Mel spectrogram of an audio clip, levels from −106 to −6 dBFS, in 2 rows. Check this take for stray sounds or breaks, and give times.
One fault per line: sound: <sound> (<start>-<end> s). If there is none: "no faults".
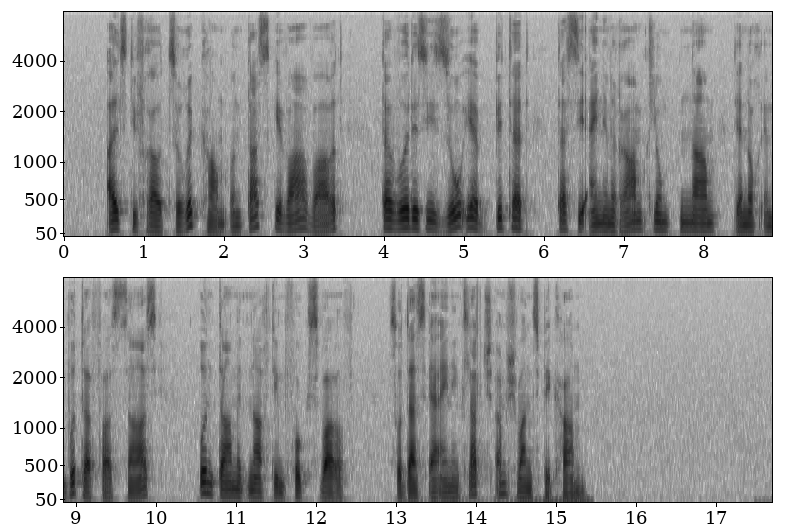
no faults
